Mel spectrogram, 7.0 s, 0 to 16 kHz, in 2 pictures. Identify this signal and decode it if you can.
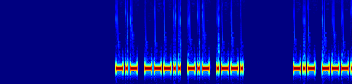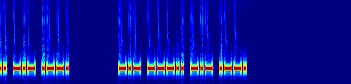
Morse code, heard as a keyed tone, about 52 wpm, 700 Hz. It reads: K8KP K8KP K8KP
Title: USA Call Signs - 4 Characters - Repeated 3x - 50wpm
